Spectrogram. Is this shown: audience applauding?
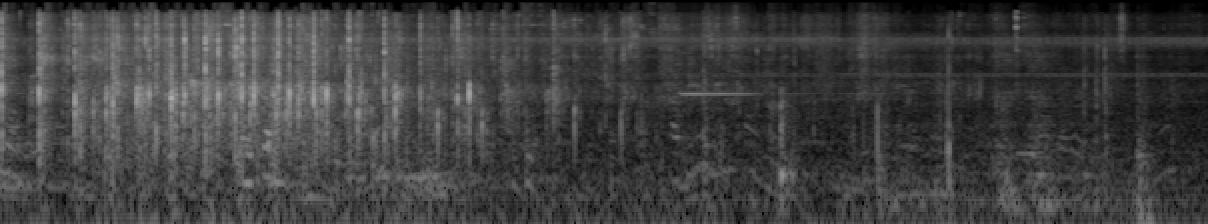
yes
